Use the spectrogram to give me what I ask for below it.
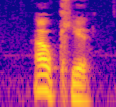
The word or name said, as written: Aukje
